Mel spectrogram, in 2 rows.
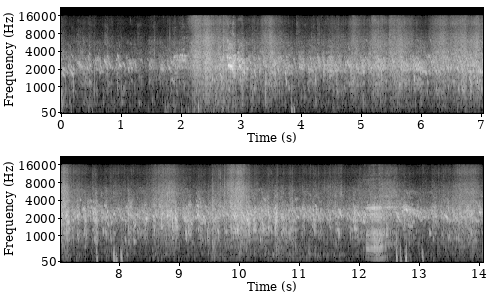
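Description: A flock of 20-day-old broiler chickens clucks and chirps steadily in a dense, continuous chorus, close by and moderately loud, with no voices.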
